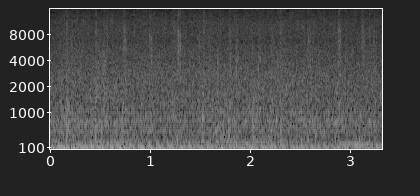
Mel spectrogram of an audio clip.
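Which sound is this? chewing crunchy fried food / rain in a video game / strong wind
rain in a video game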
